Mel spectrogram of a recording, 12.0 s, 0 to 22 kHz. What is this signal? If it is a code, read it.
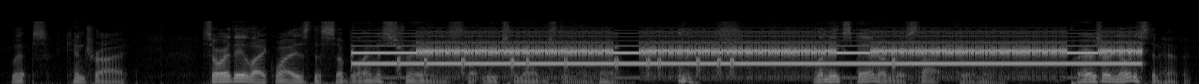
300-baud modem data (V.21 tones), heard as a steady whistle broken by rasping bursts, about 300 baud, 200 Hz shift, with speech in English.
